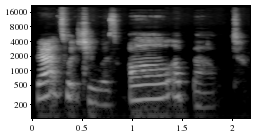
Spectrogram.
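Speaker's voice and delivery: ordinary delivery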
